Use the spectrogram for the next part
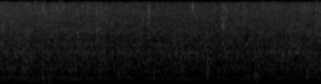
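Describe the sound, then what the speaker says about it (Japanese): Steady rain falls in an anime scene, a dense even wash of drops with occasional sharper splashes, continuous and fairly close with no voices. "雨ですね"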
